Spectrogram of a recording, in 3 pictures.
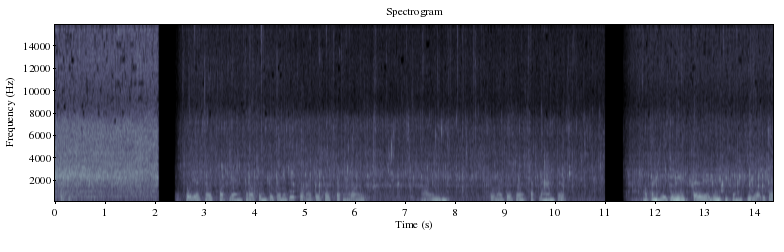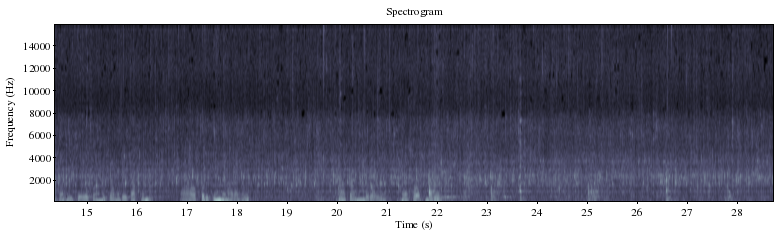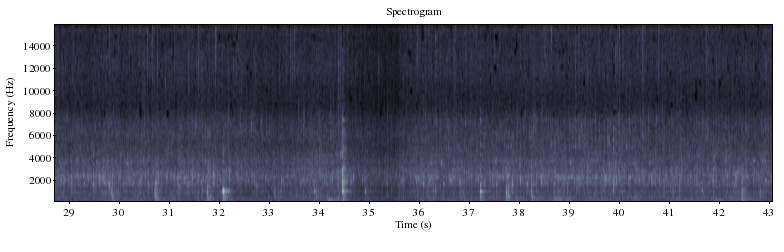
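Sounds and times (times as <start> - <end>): chicken sizzling in oil: 0.0 - 43.0
spoon scraping pan: 19.1 - 28.8, 29.6 - 35.1, 36.1 - 40.0.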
